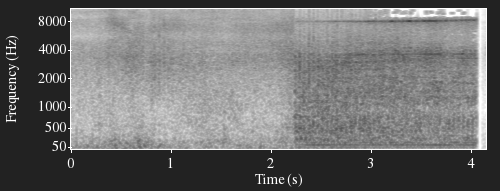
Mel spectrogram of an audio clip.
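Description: Wind rushing over an action camera's microphone as a snowboarder rides fast through snow. About two seconds in it turns louder and steadier, with a low hum under the rush, then cuts off abruptly.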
